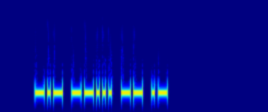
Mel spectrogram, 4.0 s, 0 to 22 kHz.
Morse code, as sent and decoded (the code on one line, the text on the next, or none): -.- --... -- .-
K7MA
